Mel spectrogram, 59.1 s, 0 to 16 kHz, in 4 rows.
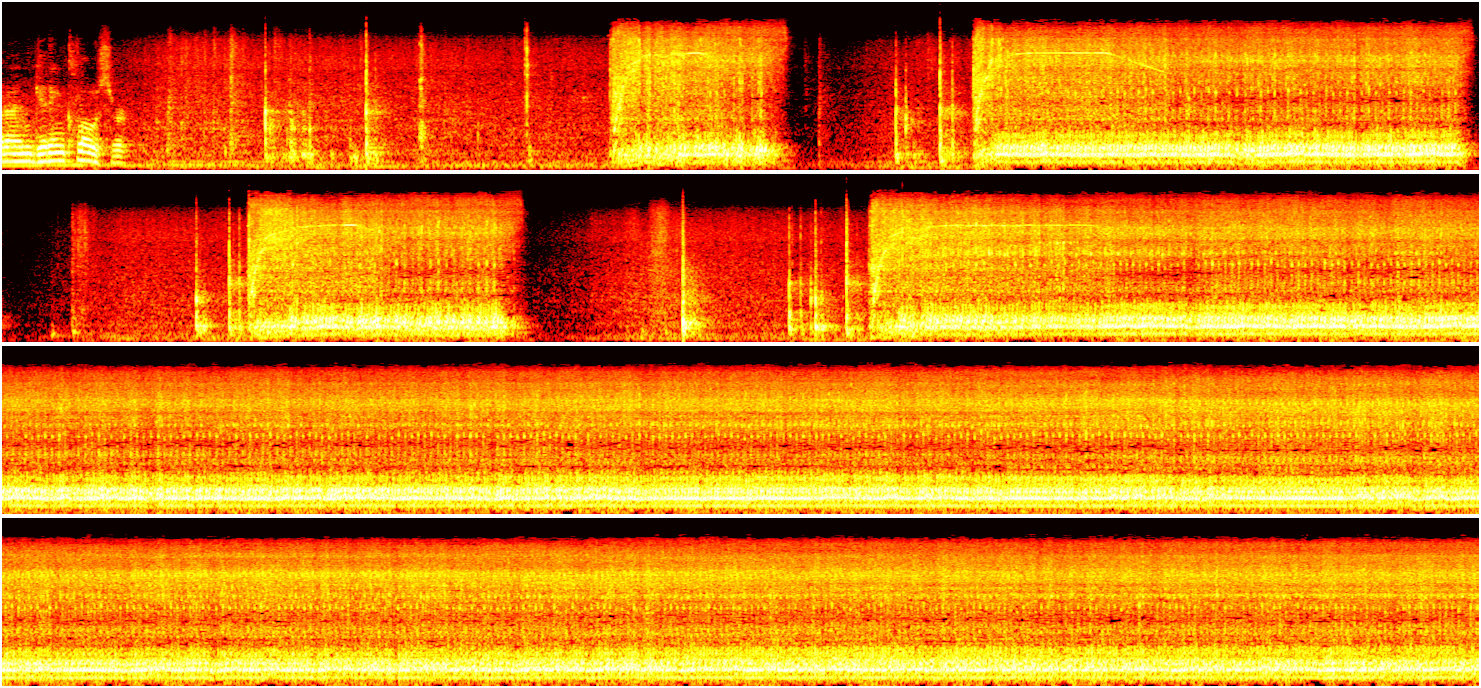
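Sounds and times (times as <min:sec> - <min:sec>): miniature engine idling: 0:09.7 - 0:14.8, 0:17.2 - 0:20.0, 0:23.5 - 0:59.0.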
